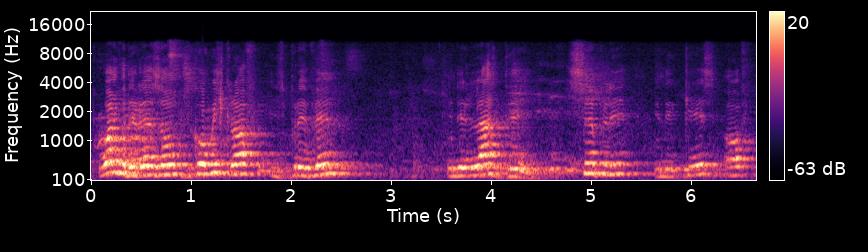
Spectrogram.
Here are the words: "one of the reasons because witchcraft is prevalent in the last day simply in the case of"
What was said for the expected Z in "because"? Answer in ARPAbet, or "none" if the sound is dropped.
none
